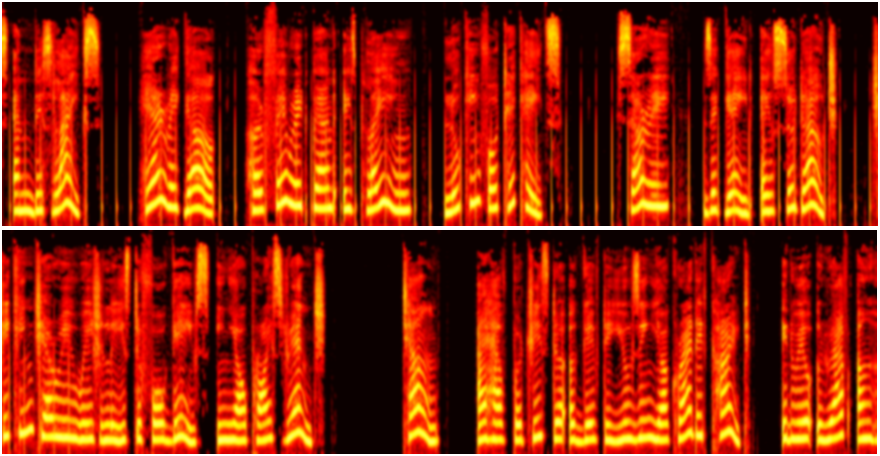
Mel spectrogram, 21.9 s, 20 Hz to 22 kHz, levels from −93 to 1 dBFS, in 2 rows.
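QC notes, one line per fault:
0.09–11.79 s, train of clicks. A steady ticking repeats at 5.3 clicks per second, about seventy in all. Each click has much the same shape. Peaks stand roughly 10 dB above the sound. The likely cause is nearby interference or a faulty connection injecting pulses.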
